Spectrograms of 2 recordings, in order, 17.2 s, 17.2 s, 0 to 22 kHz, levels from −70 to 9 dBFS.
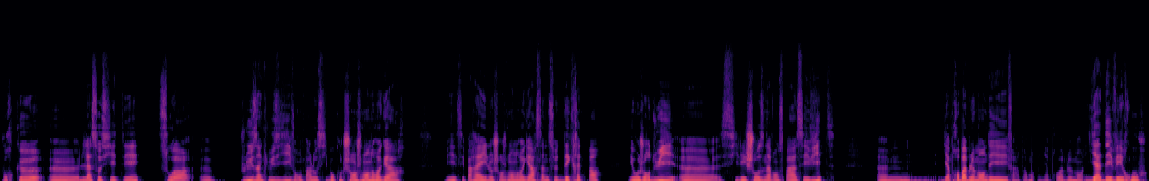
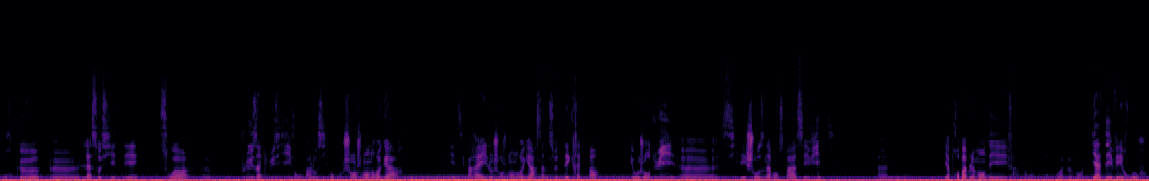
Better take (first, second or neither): first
